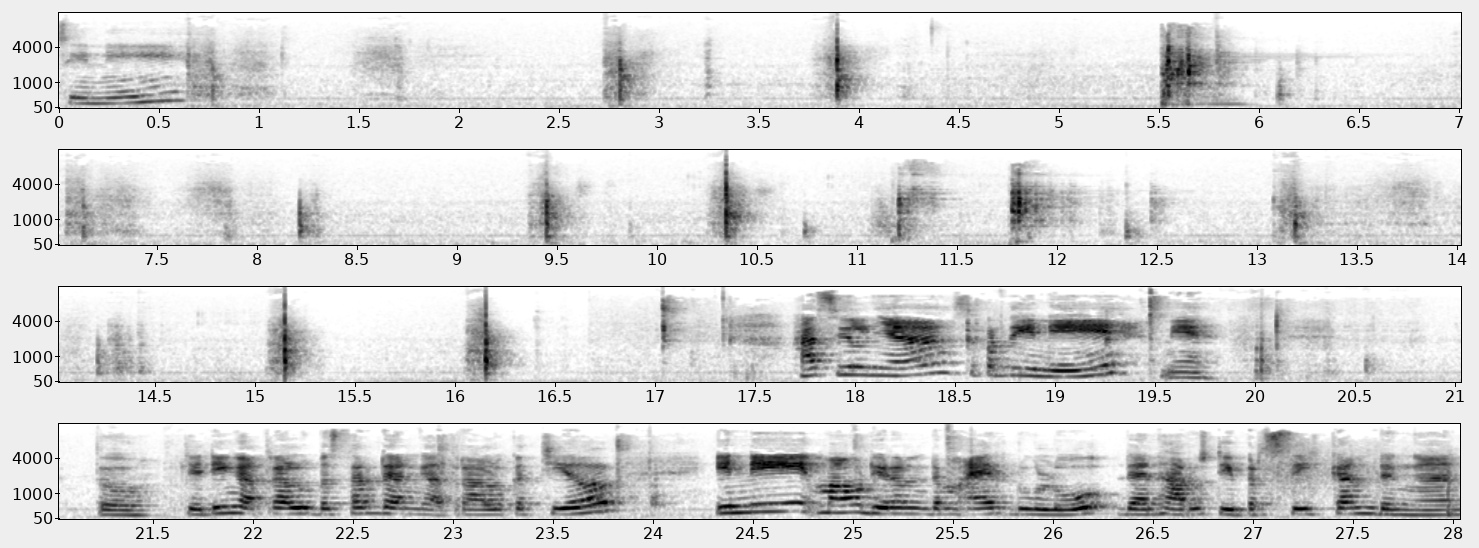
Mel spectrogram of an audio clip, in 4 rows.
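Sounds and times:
faint steady hum: 0.0 - 28.0
knife chopping on plastic board: 2.7 - 4.2, 9.4 - 11.3, 13.1 - 13.4, 14.2 - 15.4, 16.0 - 16.4.

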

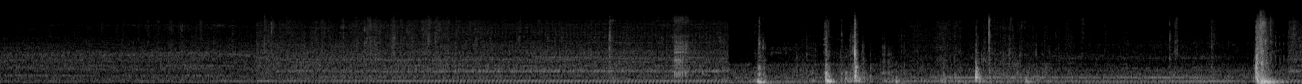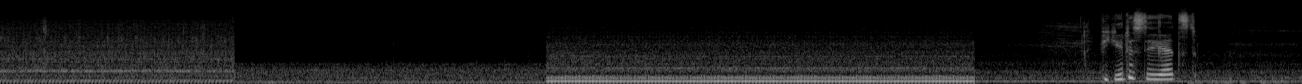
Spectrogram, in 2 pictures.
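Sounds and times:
car engine idling: 0.0 - 8.2, 9.1 - 24.1
car door slamming: 12.5 - 12.9.

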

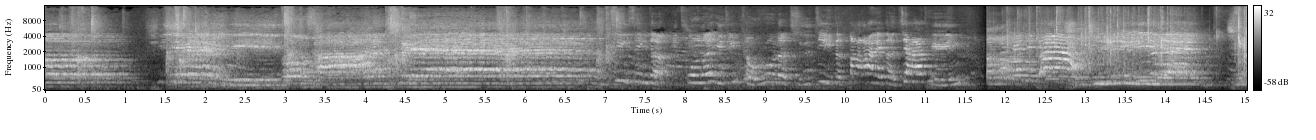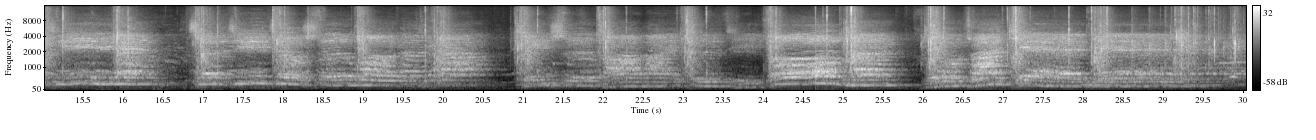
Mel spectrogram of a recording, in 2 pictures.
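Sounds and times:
hands clapping along: 0.0 - 7.2, 11.8 - 16.3, 16.9 - 20.2, 20.8 - 30.0
group singing together: 0.0 - 7.3, 11.8 - 30.0.

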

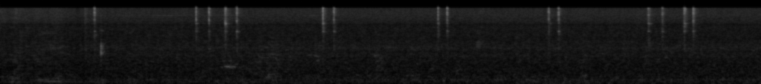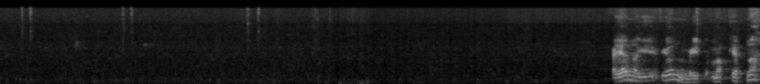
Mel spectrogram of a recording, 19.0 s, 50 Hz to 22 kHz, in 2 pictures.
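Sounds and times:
faint sharp clicks: 1.0 - 1.4, 2.4 - 3.1, 4.0 - 4.3, 5.4 - 5.7, 6.8 - 7.1, 8.1 - 8.8, 9.8 - 11.4, 12.6 - 14.2.

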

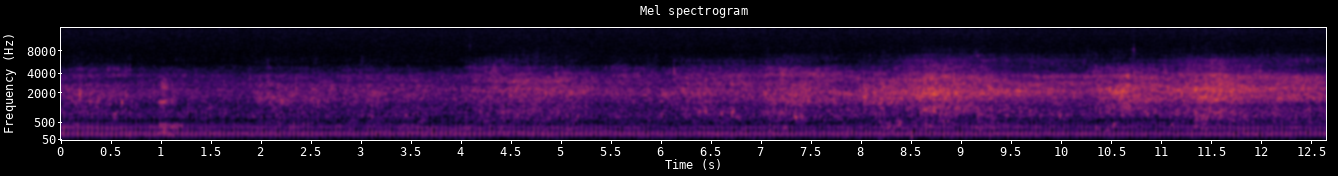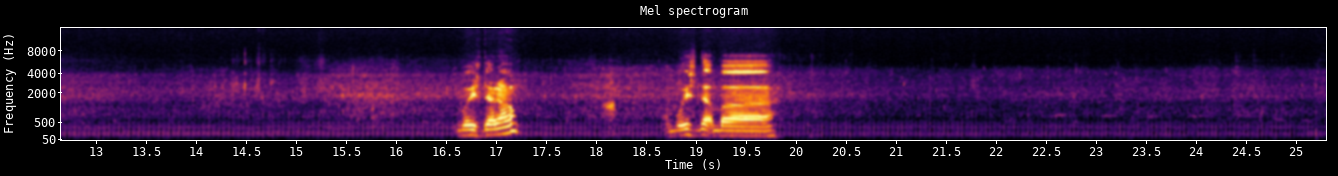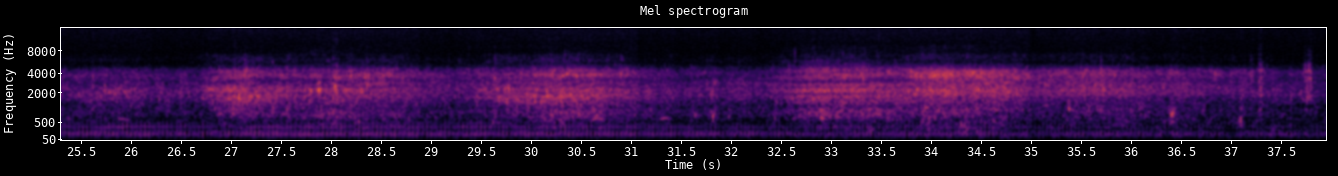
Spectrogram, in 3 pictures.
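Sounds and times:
motor running steadily: 0.0 - 37.9
rushing water and wind: 2.5 - 20.6.

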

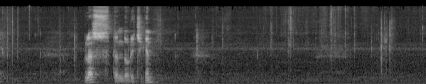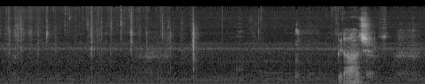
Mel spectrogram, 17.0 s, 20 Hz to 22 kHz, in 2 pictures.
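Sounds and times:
bread crinkling being torn: 0.0 - 1.6, 3.9 - 13.8.

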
